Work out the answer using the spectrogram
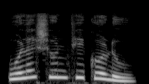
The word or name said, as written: ಒಳಶುಂಠಿಕೊಡು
